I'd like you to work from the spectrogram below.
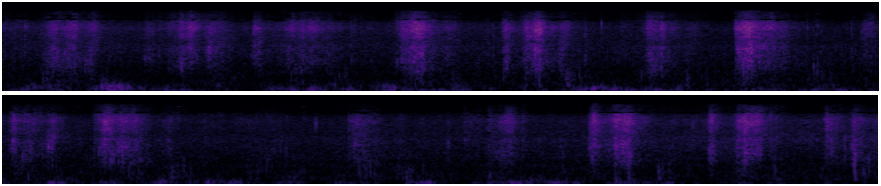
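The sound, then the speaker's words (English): Footsteps of a person walking outdoors, many steady, evenly spaced steps forming a regular rhythm, fairly quiet and heard alone without talk. “So I'm going to keep walking and talking.”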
